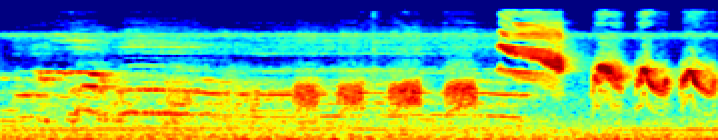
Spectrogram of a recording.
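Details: A fighting Chinese hwamei sings soft, rounded repeated notes at first, then bursts into louder, sharper chirps and quick whistled slurs in the final second.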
